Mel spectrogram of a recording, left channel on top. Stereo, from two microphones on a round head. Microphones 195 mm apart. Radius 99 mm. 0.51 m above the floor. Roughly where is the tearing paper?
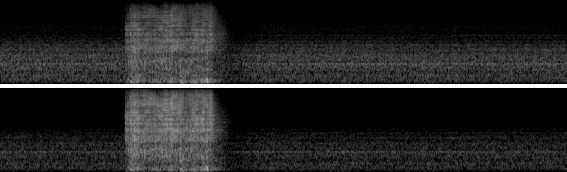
Right.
